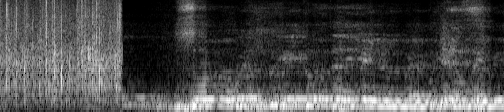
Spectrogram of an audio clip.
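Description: A man speaks through a microphone.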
